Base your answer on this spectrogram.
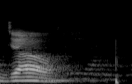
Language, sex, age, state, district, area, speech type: Maithili, female, 60+, Bihar, Madhepura, urban, read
